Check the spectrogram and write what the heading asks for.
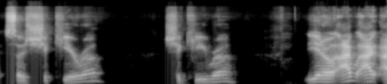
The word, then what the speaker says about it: Shakira: Fiercely saying Harrison and Benlay will take care of uh Shakyra Lex. It's Shakira.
